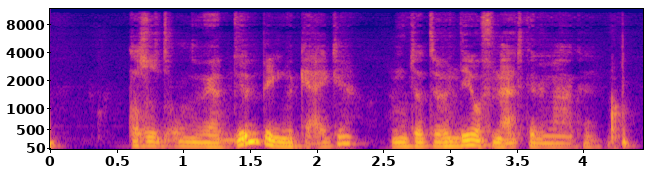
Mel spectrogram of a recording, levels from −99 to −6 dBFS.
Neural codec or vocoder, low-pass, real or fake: codec, 44.1 kHz, 2.6 kbps, DAC; 10.8 kHz; fake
